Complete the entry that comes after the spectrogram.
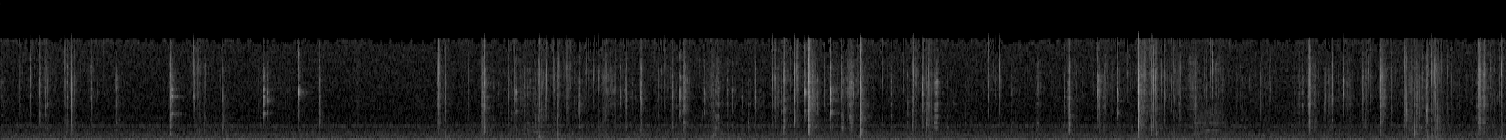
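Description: A utility knife blade scrapes a solid, porous, crumbly piece of pale green dried soap held in the fingers. Quick, sharp, dry scratches and crackling ticks come in a steady stream over a constant low hum.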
